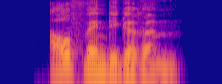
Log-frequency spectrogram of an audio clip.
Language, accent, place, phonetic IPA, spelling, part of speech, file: German, Germany, Berlin, [ˈaʊ̯fˌvɛndɪɡəʁəm], aufwändigerem, adjective, De-aufwändigerem.ogg
- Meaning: strong dative masculine/neuter singular comparative degree of aufwändig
